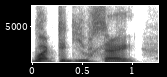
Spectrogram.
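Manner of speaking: words forced out through gritted teeth, clenched jaw. Game master voicing a woman as the players walk out the door, through gritted teeth. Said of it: "you hear through gritted teeth".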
